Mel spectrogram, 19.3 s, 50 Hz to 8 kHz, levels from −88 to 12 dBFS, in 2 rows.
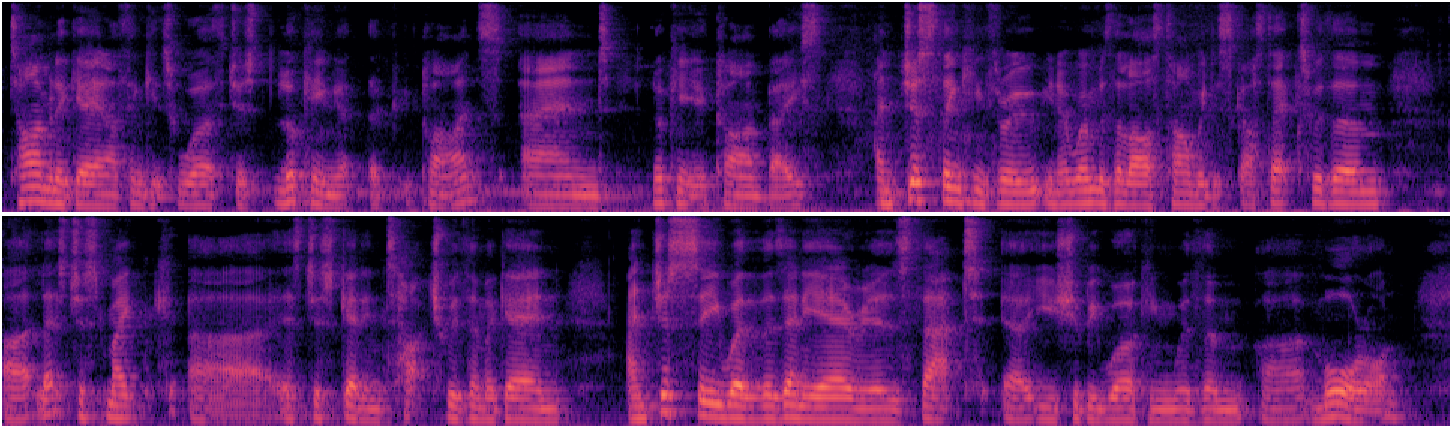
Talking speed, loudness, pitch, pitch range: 200 wpm, -28 LUFS, 120 Hz, 115-135 Hz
